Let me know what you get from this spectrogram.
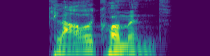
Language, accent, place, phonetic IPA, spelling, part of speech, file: German, Germany, Berlin, [ˈklaːɐ̯ˌkɔmənt], klarkommend, verb, De-klarkommend.ogg
- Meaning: present participle of klarkommen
